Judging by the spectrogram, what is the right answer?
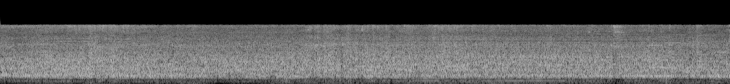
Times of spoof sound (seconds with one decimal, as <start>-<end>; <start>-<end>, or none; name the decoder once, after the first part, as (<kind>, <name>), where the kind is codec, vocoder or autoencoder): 0.0-0.5 (codec, DAC); 1.3-3.6; 6.8-7.3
